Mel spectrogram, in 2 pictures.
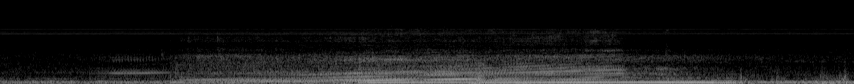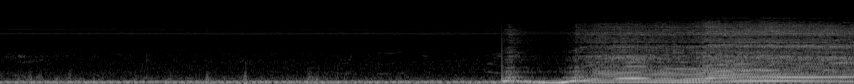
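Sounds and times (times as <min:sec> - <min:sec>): car engine accelerating hard: 0:01.6 - 0:07.5, 0:13.5 - 0:17.0.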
